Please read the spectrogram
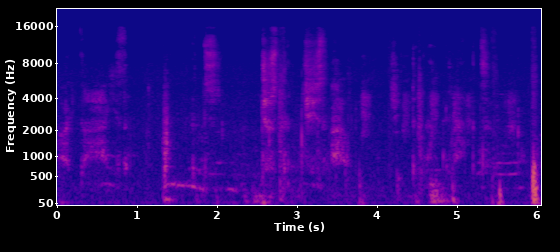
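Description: Close, soft whispering in short breathy phrases, with a single sharp tap just at the end.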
